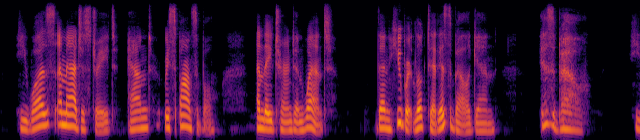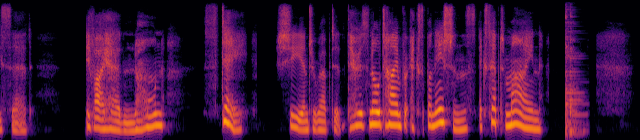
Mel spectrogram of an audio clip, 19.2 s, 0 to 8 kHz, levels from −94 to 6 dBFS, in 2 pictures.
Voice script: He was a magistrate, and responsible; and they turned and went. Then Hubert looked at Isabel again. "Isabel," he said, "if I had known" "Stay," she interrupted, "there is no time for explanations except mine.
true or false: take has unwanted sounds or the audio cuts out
true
